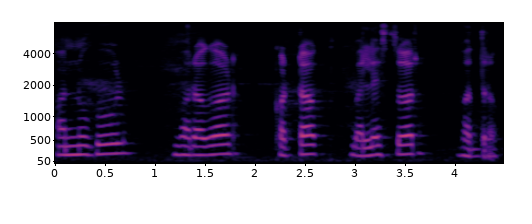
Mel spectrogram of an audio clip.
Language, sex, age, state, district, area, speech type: Odia, female, 30-45, Odisha, Cuttack, urban, spontaneous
